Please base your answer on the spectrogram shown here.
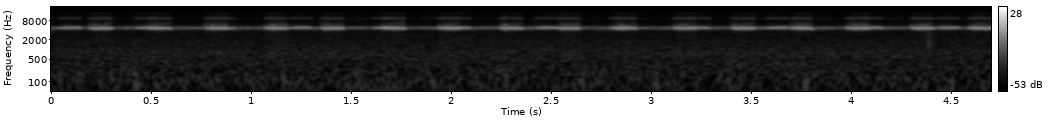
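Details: Crickets calling at night in a valley bottom beside a tree at Pozo, filmed on a Nikon D7100: a steady high chirping in short pulses, roughly three to four bursts a second, with a faint overtone above.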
